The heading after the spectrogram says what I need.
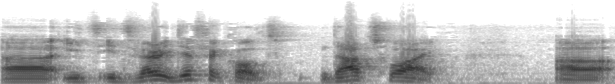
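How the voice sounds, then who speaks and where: A man with a French accent talks at a moderate pace, his intonation lively. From France. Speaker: philosophy video creator. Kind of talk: lecture. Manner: halting.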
